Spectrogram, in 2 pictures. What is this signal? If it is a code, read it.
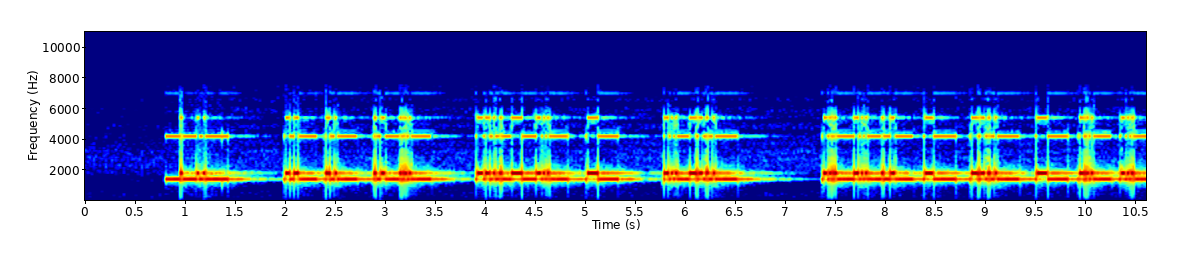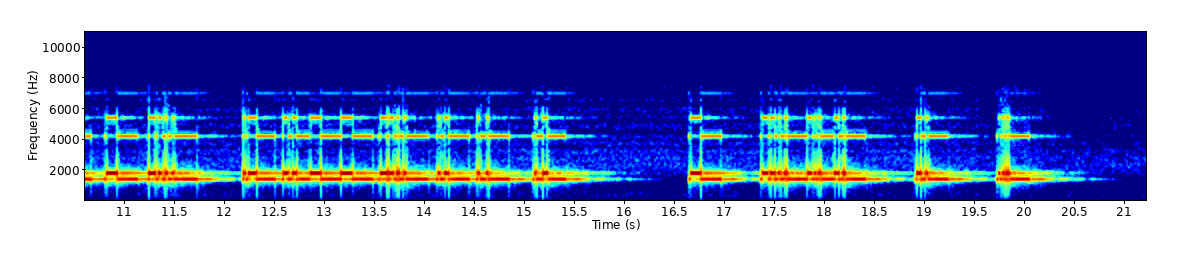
TTY/TDD text telephone tones (45.45 baud Baudot), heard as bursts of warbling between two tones, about 400 Hz shift, 1600 Hz centre, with room echo. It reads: 8026 5454 4479 5445 3855 2175 4006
